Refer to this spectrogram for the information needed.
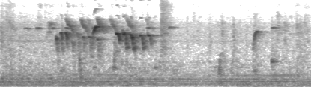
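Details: Black-capped bulbul in an aviary giving an energetic song: a dense burst of chattering, whistled notes for about a second and a half, then a pause and a few separate rising whistles.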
